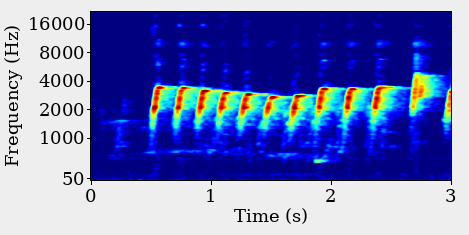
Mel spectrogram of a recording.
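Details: Asian fairy-bluebird singing a brisk, even series of about twelve ringing, upslurred whistles, near four per second, the final notes stepping slightly higher.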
